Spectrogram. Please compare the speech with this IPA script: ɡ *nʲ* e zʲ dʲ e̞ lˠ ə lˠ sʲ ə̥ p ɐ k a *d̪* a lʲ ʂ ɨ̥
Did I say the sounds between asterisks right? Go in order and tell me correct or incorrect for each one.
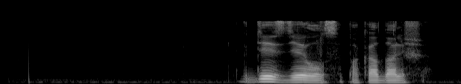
incorrect: dʲ, correct

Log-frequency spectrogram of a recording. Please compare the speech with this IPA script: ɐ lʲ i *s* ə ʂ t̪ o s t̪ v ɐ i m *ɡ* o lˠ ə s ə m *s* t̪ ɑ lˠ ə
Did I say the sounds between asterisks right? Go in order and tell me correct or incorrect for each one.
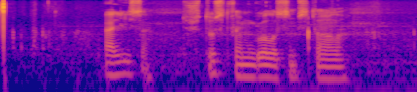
correct, correct, correct

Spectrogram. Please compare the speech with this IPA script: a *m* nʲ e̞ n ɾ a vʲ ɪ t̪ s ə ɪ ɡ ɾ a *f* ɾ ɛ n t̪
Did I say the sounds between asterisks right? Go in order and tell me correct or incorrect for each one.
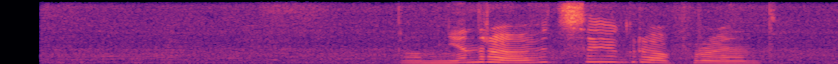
correct, correct

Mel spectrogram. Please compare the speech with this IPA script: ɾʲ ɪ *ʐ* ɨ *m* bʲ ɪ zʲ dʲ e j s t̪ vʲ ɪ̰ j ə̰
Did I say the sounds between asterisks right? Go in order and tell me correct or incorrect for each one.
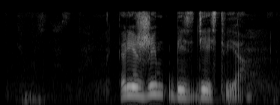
correct, correct

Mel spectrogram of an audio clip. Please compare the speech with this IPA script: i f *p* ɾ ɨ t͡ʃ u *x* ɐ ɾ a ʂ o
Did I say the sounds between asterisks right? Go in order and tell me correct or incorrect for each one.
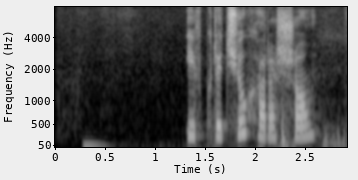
incorrect: k, correct

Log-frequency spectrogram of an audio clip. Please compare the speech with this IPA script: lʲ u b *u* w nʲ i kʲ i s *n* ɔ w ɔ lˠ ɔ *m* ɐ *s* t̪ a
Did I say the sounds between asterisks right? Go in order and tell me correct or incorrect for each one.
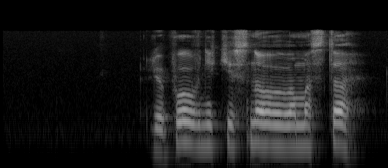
incorrect: ɔ, correct, correct, correct

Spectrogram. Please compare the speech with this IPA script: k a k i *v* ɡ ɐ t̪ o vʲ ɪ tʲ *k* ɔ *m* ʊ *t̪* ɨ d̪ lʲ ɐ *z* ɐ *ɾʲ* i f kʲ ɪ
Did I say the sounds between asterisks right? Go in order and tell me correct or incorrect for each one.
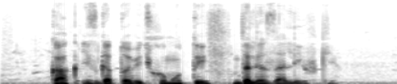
incorrect: z, incorrect: x, correct, correct, correct, incorrect: lʲ

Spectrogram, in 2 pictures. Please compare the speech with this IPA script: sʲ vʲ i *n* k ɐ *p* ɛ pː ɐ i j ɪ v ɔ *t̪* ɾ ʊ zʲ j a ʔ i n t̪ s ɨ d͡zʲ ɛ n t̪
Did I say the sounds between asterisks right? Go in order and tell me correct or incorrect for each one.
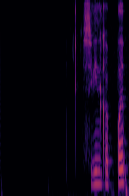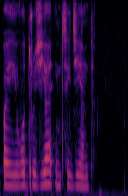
correct, correct, incorrect: d̪

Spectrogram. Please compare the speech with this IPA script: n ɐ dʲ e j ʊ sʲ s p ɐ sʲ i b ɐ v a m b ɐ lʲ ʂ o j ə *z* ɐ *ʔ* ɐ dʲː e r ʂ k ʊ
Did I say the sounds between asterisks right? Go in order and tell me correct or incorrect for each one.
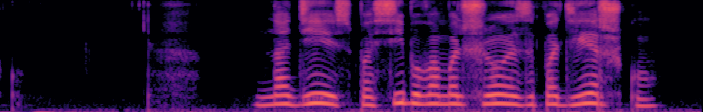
correct, incorrect: p

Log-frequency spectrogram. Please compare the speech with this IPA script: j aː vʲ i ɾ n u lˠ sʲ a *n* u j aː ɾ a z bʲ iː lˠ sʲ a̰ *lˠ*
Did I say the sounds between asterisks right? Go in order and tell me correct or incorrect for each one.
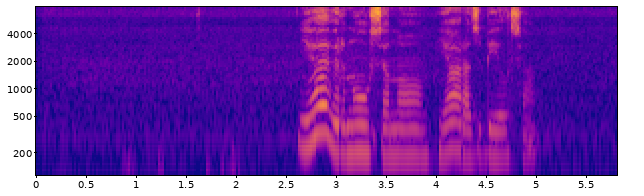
correct, incorrect: none

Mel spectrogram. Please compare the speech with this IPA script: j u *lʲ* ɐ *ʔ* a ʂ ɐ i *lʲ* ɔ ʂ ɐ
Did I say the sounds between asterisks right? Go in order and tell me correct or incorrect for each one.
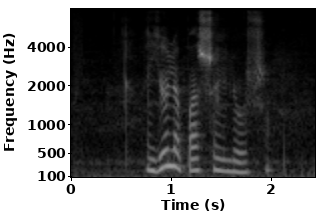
correct, incorrect: p, correct

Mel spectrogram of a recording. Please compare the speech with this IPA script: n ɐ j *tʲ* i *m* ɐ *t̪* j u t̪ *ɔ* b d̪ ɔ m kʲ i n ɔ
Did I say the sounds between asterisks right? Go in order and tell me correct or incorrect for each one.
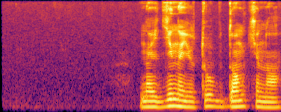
incorrect: dʲ, incorrect: n, incorrect: none, incorrect: u

